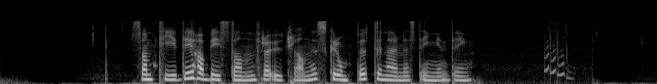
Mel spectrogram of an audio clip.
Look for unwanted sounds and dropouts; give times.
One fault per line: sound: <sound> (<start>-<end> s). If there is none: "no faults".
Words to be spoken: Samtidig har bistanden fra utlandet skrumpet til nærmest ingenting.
sound: chirp (5.4-5.8 s)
